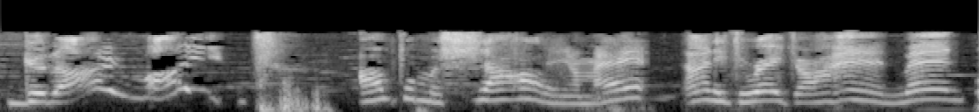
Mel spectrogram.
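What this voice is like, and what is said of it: Put-on Australian accent. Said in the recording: “Can anybody do an Australian accent?”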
